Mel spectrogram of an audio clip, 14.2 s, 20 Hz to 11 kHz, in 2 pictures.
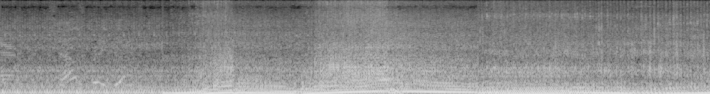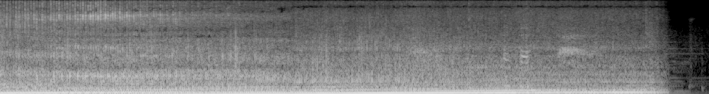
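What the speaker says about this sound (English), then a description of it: "it was so cool to see this truck finally run" A 1952 Ford F1 pickup's engine runs loud and close, revving up and down in several swells before settling into a steady drive-along drone, then cutting off at the end.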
